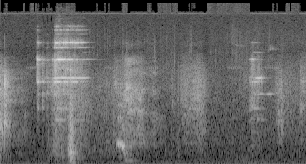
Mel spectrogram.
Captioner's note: metal clanks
